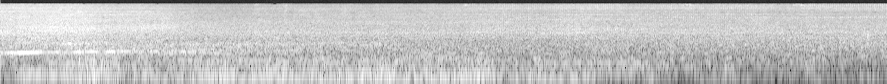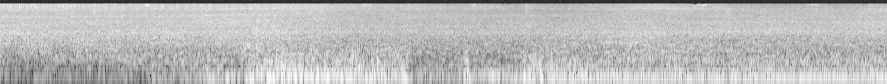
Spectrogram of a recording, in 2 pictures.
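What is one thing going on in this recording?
Cars drive past on a busy road nearby.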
